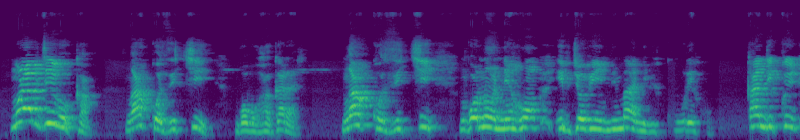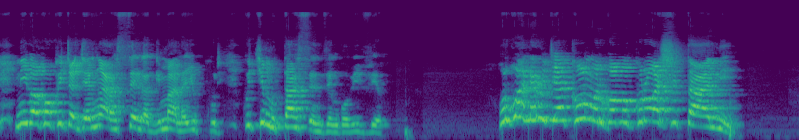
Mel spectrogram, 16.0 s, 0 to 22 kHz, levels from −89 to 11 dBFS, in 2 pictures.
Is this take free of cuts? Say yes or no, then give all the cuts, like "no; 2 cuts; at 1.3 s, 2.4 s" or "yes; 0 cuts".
yes; 0 cuts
